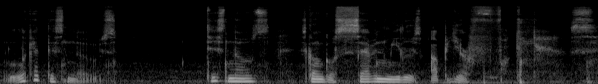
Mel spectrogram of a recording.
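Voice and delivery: breathy low menace; whispered threat. Acted. Parent threatening spouse, whispered.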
